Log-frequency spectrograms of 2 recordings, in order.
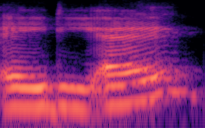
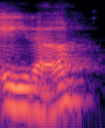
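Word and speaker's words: ADA: For example, I would use a period after A.D.A. because a screen reader would read that as A-D-A, not A-duh.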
